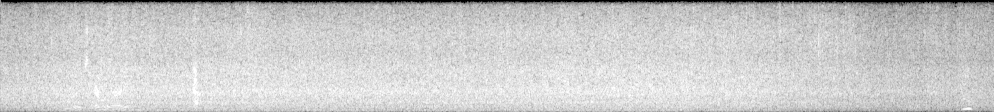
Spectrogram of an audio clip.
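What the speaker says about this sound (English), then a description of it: "Ooh, noisy water." Rushing water roars steadily in Dragon Age Inquisition, a broad, constant hiss like a waterfall or fast stream that holds nearly unchanged throughout, with faint incidental clicks over it.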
